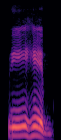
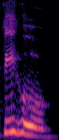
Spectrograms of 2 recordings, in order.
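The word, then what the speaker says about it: فيهم: Ini bacanya Fihim. fihim, bukan fihum. Karena sebelumnya ada ya Sukun.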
